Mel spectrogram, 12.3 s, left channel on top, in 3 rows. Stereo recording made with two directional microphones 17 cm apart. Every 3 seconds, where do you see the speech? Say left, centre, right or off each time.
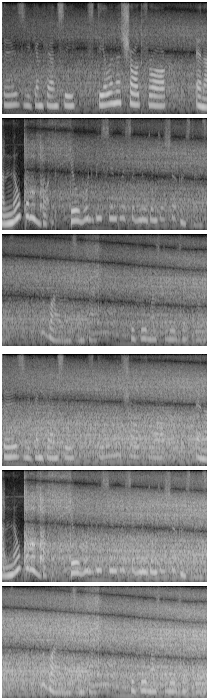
centre, centre, right, right.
